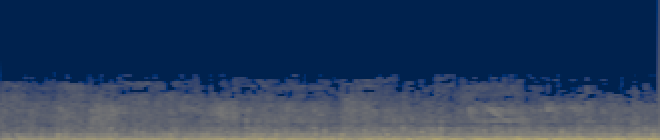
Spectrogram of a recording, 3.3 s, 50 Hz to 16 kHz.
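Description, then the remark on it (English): A 15-foot motorboat engine drones steadily on a lake, a low rumbling hum with a faint wash of water and wind, slightly louder toward the end, with no voices. “Hey, nice boat. Well, it's only a 15-footer, but we love it.”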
